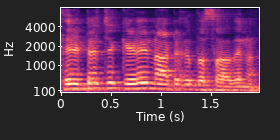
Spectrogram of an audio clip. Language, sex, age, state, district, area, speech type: Dogri, male, 45-60, Jammu and Kashmir, Reasi, rural, read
